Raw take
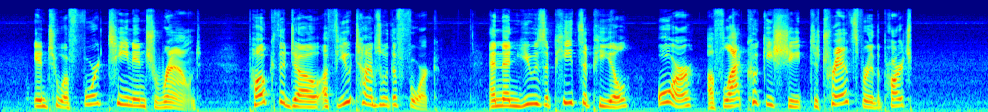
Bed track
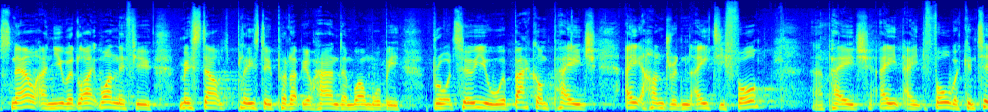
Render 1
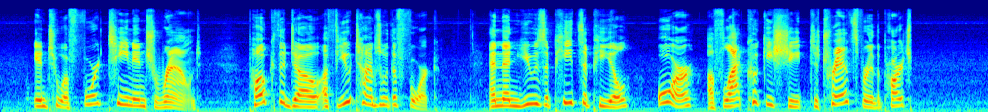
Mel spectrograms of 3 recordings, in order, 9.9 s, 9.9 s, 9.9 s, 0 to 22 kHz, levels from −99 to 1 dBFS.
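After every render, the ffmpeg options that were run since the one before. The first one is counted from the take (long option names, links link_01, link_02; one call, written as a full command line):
ffmpeg -i in.wav -filter_complex "[0:a]asettb=1/sr,asplit=3[link_01][link_02][link_03];[link_01]atrim=end=3.344[link_04];[link_02]atrim=start=3.34:end=4.24,asetpts=PTS-STARTPTS,afade=type=in:duration=0.004:curve=qsin,afade=type=out:start_time=0.896:duration=0.004:curve=qsin,agate=range=-33dB:threshold=-43dB:ratio=3:release=100:detection=peak[link_05];[link_03]atrim=start=4.236[link_06];[link_04][link_05]acrossfade=duration=0.004:curve1=hsin:curve2=qsin[link_07];[link_07][link_06]acrossfade=duration=0.004:curve1=qsin:curve2=hsin" out.wav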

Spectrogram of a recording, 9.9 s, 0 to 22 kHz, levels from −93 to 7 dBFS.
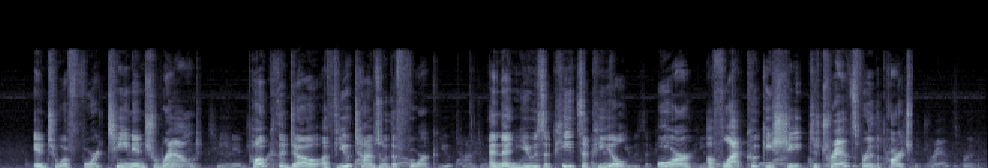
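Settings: ffmpeg -i in.wav -filter_complex "[0:a]asplit=2[link_01][link_02];[link_02]adelay=28,volume=-10dB[link_03];[link_01][link_03]amix=inputs=2:normalize=0,asplit=2[link_04][link_05];[link_05]adelay=1007,lowpass=frequency=970:poles=1,volume=-17.5dB,asplit=2[link_06][link_07];[link_07]adelay=1007,lowpass=frequency=970:poles=1,volume=0.34,asplit=2[link_08][link_09];[link_09]adelay=1007,lowpass=frequency=970:poles=1,volume=0.34[link_10];[link_04][link_06][link_08][link_10]amix=inputs=4:normalize=0" out.wav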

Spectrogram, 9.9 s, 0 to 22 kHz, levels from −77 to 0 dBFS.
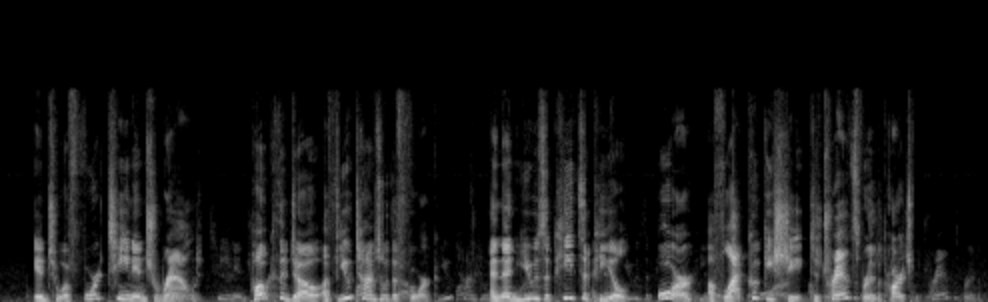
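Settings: ffmpeg -i in.wav -af anull out.wav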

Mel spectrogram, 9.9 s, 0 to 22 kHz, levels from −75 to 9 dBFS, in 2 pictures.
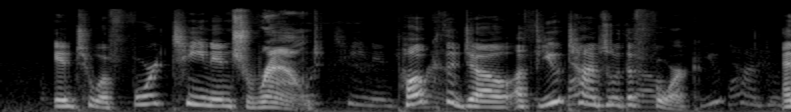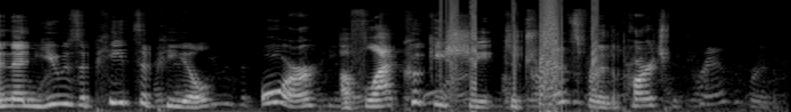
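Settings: ffmpeg -i in.wav -filter_complex "[0:a]asplit=3[link_01][link_02][link_03];[link_01]afade=type=out:start_time=1.41:duration=0.02[link_04];[link_02]aemphasis=mode=production:type=75kf,afade=type=in:start_time=1.41:duration=0.02,afade=type=out:start_time=2.26:duration=0.02[link_05];[link_03]afade=type=in:start_time=2.26:duration=0.02[link_06];[link_04][link_05][link_06]amix=inputs=3:normalize=0,asettb=1/sr,asplit=3[link_07][link_08][link_09];[link_07]atrim=end=5.314[link_10];[link_08]atrim=start=5.31:end=6.82,asetpts=PTS-STARTPTS,afade=type=in:duration=0.004:curve=qsin,afade=type=out:start_time=1.506:duration=0.004:curve=qsin,equalizer=frequency=5500:width=0.54:gain=-12[link_11];[link_09]atrim=start=6.816[link_12];[link_10][link_11]acrossfade=duration=0.004:curve1=hsin:curve2=qsin[link_13];[link_13][link_12]acrossfade=duration=0.004:curve1=qsin:curve2=hsin,asplit=3[link_14][link_15][link_16];[link_14]afade=type=out:start_time=7.69:duration=0.02[link_17];[link_15]aeval=exprs='(mod(5.96*val(0)+1,2)-1)/5.96':channel_layout=same,afade=type=in:start_time=7.69:duration=0.02,afade=type=out:start_time=8.82:duration=0.02[link_18];[link_16]afade=type=in:start_time=8.82:duration=0.02[link_19];[link_17][link_18][link_19]amix=inputs=3:normalize=0" out.wav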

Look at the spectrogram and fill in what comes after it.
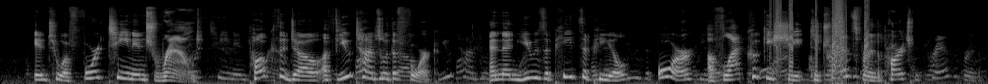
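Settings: ffmpeg -i in.wav -af "acompressor=threshold=-23dB:ratio=12" out.wav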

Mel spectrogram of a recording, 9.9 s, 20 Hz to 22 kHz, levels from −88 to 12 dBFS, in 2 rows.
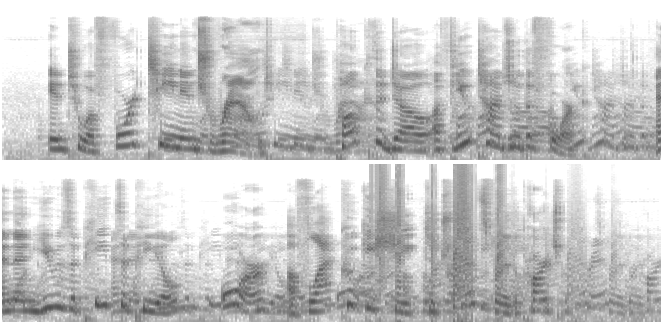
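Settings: ffmpeg -i in.wav -filter_complex "[0:a]asplit=2[link_01][link_02];[link_02]adelay=27,volume=-11dB[link_03];[link_01][link_03]amix=inputs=2:normalize=0,asplit=2[link_04][link_05];[link_05]adelay=857,lowpass=frequency=1600:poles=1,volume=-11dB,asplit=2[link_06][link_07];[link_07]adelay=857,lowpass=frequency=1600:poles=1,volume=0.42,asplit=2[link_08][link_09];[link_09]adelay=857,lowpass=frequency=1600:poles=1,volume=0.42,asplit=2[link_10][link_11];[link_11]adelay=857,lowpass=frequency=1600:poles=1,volume=0.42[link_12];[link_04][link_06][link_08][link_10][link_12]amix=inputs=5:normalize=0" out.wav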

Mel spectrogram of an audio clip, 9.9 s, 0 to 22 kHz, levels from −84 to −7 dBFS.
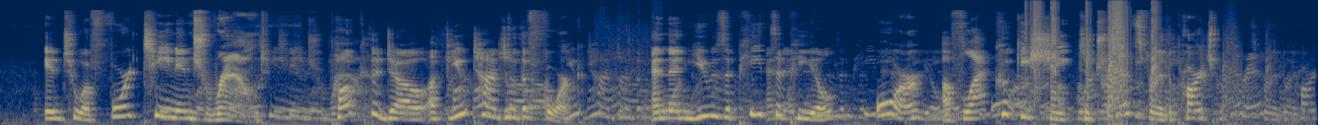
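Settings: ffmpeg -i in.wav -filter_complex "[0:a]asettb=1/sr,asplit=3[link_01][link_02][link_03];[link_01]atrim=end=2.734[link_04];[link_02]atrim=start=2.73:end=3.82,asetpts=PTS-STARTPTS,afade=type=in:duration=0.004:curve=qsin,afade=type=out:start_time=1.086:duration=0.004:curve=qsin,lowpass=4900[link_05];[link_03]atrim=start=3.816[link_06];[link_04][link_05]acrossfade=duration=0.004:curve1=hsin:curve2=qsin[link_07];[link_07][link_06]acrossfade=duration=0.004:curve1=qsin:curve2=hsin,asplit=3[link_08][link_09][link_10];[link_08]afade=type=out:start_time=4.45:duration=0.02[link_11];[link_09]acrusher=bits=7:mix=0:aa=0.5,afade=type=in:start_time=4.45:duration=0.02,afade=type=out:start_time=4.97:duration=0.02[link_12];[link_10]afade=type=in:start_time=4.97:duration=0.02[link_13];[link_11][link_12][link_13]amix=inputs=3:normalize=0" out.wav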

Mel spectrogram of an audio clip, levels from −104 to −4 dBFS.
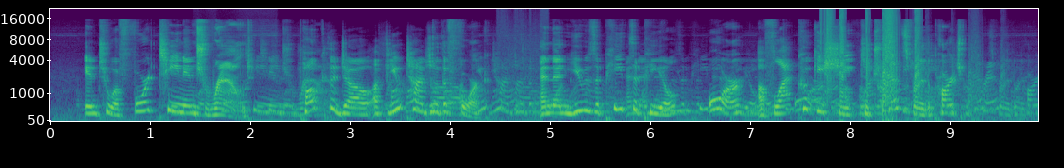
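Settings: ffmpeg -i in.wav -af "volume=-1.5dB" out.wav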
